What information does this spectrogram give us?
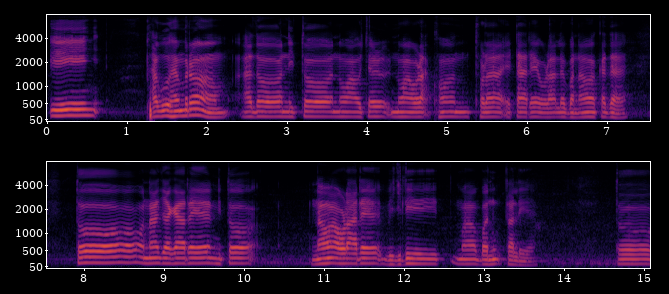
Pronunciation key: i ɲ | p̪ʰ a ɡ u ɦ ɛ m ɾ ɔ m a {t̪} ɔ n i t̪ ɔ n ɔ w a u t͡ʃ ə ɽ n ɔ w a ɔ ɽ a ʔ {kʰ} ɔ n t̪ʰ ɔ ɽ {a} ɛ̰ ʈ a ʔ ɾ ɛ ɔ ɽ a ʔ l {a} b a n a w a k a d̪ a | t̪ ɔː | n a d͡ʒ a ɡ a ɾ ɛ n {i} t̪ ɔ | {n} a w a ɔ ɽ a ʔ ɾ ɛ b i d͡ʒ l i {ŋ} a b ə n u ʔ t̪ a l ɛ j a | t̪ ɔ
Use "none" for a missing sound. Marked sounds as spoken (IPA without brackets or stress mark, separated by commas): d̪, kʰ, a, ɛ, i, n, m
